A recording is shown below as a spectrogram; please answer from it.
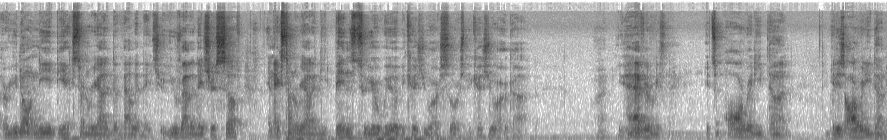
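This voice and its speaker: A man's voice: sits low, dark tone, echoey room, a little hiss or hum. A man hosting a live stream, giving an emphatic spiritual pep talk and repeating his key phrases.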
